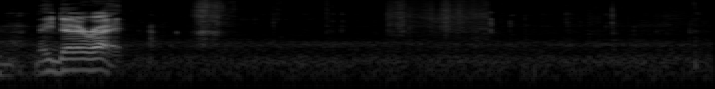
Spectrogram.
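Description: A man chews food softly.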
